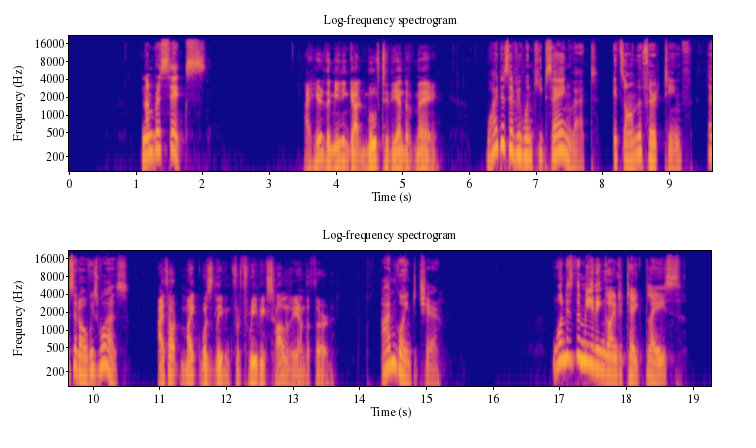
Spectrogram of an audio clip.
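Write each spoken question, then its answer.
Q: When is the meeting going to take place?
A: on the 13th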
